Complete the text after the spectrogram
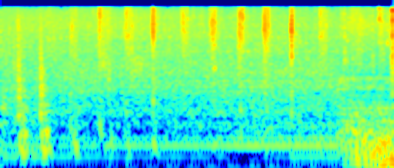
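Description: Footsteps splash on wet ground.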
